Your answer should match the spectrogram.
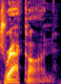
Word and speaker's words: Drakkon: It's Drakkon. – I would say Lord Drakon.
